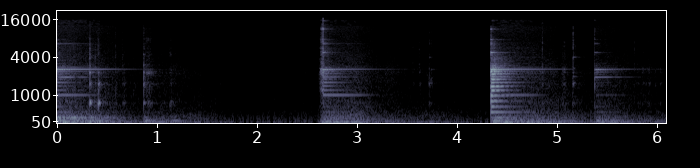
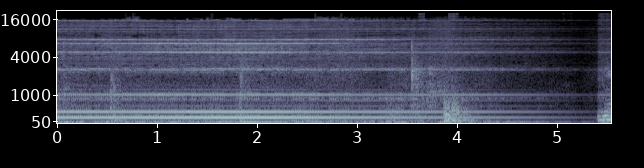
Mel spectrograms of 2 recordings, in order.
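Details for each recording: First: Shruti box G reed after repair: short clear pings ringing cleanly with no buzz or rattle; the buzz came from the reed tongue touching the surface, fixed by straightening the tongue from both sides. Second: Shruti box G reed giving a steady low drone with a thin edgy buzz; the reed tongue is touching its frame, unlike the other reeds.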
